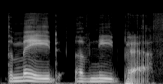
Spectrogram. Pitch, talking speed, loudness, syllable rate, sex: 140 Hz, 145 wpm, -19 LUFS, 4.0 syllables/s, male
